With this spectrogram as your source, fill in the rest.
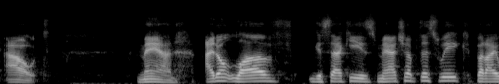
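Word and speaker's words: Gesicki: I've heard it pronounced Gasecki and Gisecki kind of both ways. I got lit up in the chat. I got lit up in the comments this week for saying it wrong. So I'll say Gasecki moving forward.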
